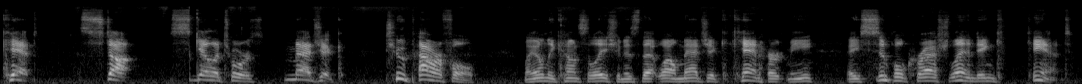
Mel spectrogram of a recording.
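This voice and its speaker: A man's voice: fairly high pitch, lively intonation, measured pace, gravelly, sharp tone, exaggerated voice. A man playing a friendly, mildly wry superhero in plain everyday speech at a comic book table read. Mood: strained resolve. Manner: plain modern conversational delivery, mildly wry. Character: polite, wry, square-jawed alien superhero in a comic.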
